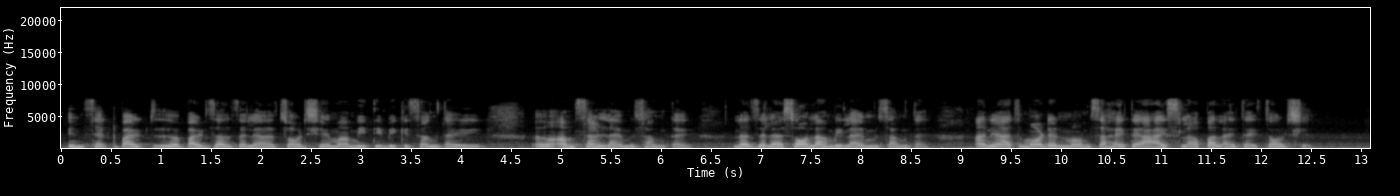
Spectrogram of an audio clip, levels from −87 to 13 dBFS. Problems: none marked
